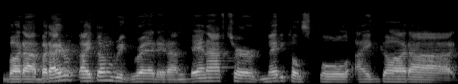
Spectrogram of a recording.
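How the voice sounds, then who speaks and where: A man from Rico speaks as a podcast guest, in a mid-pitched voice. He talks earnestly and haltingly, often repeating words as he gathers his thoughts. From Puerto Rico. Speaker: pediatric oncologist guest. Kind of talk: conversational interview.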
